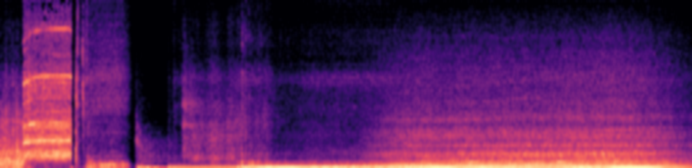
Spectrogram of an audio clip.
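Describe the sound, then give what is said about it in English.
A quad-rotor rotary engine in a full tube-frame, four-wheel-drive car revs loudly, with a few sharp blips before a sustained rev that climbs steadily in pitch. No one speaks. “It's a full tube frame build with a quad rotor engine, and to top things off, it's also four-wheel drive.”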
